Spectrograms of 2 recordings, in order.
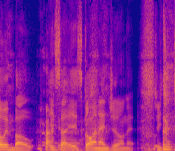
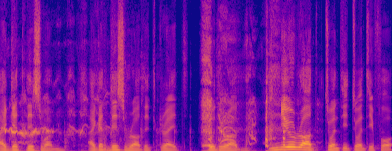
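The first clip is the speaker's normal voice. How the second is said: put-on broken English caricature voice; 3 semitones lower than usual. Describing his dad talking about fishing rods from magazines, imitating his dad's broken English. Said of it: "Your impression of your own dad".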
